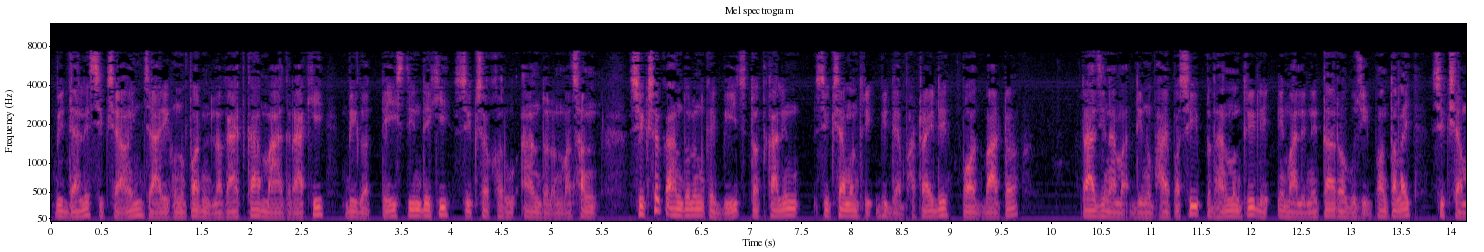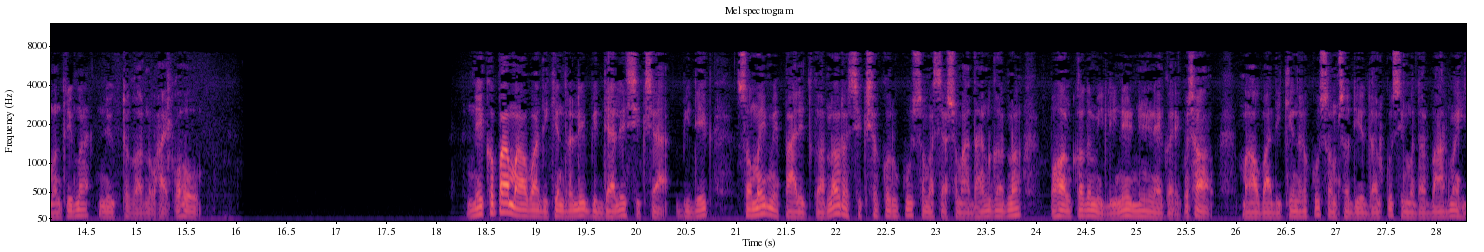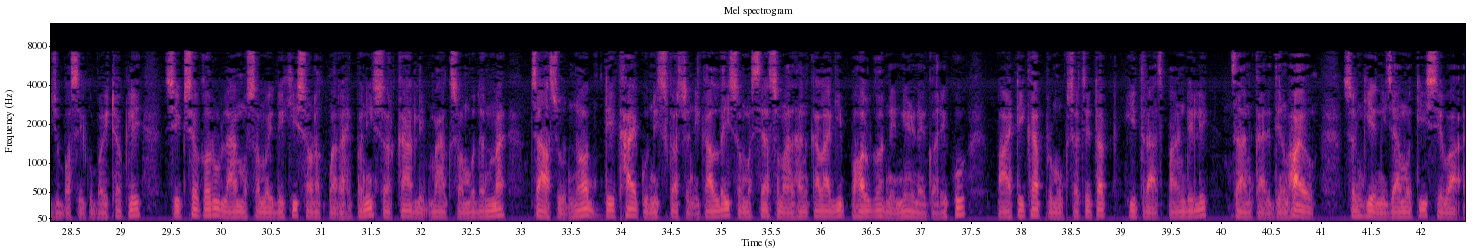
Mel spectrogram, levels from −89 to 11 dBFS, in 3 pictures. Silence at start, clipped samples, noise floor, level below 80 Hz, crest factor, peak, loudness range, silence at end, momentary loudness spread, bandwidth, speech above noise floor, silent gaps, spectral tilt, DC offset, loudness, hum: 0.05 s; under 0.1%; -75 dBFS; -54 dBFS; 24 dB; -6 dBFS; 5 LU; 0 s; 8 LU; 7.8 kHz; 45 dB; none; -4 dB/octave; under 0.1%; -30 LUFS; none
